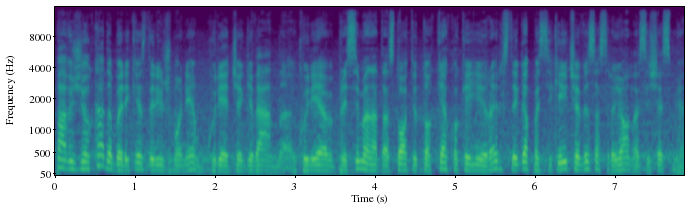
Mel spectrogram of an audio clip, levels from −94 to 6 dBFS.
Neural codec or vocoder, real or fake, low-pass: vocoder, 44.1 kHz, 128 mel bands, Pupu-Vocoder; fake; 14.4 kHz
